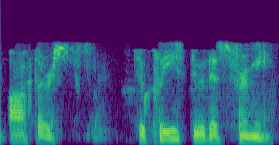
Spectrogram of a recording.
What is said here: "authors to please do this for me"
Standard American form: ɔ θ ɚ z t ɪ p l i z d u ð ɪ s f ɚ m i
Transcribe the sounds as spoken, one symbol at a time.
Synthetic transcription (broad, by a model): ɔ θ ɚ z t ɪ p l i z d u ð ɪ s f ɚ m i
